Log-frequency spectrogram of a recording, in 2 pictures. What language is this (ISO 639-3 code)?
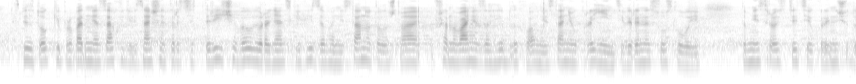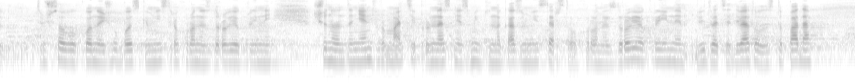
ukr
